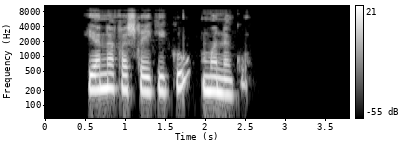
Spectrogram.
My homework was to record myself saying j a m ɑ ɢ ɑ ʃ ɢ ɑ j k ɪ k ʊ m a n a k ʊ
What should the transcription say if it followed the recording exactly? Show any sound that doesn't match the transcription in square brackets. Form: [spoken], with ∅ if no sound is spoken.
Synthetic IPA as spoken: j a [n] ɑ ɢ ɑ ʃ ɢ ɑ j k ɪ k ʊ m a n a k ʊ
